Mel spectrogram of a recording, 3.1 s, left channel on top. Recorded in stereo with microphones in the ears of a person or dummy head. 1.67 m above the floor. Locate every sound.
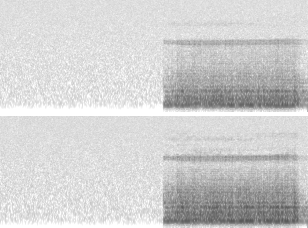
1.6 s breathing: 45° right (ahead or behind), 1.5 m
